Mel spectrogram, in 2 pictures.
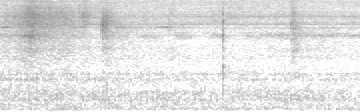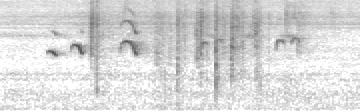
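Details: One-day-old baby chicks outdoors on green ground, settling toward sleep: after three seconds of soft hiss, a quick burst of about six short, high, arching peeps, each rising then falling, spaced irregularly.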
